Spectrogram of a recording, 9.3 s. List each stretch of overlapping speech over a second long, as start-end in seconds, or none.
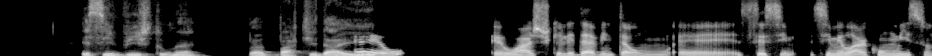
none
